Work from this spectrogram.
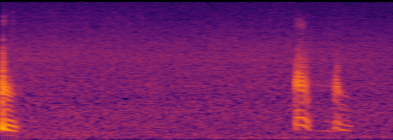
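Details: Frog calling at night by a swamp: a short nasal, quacking note at the start, then a pair of brief harmonic croaks about three seconds later, with quiet steady background hiss between.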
